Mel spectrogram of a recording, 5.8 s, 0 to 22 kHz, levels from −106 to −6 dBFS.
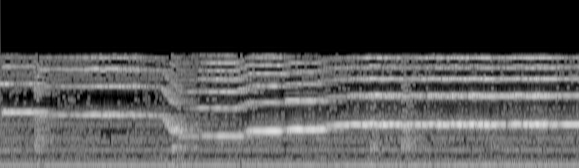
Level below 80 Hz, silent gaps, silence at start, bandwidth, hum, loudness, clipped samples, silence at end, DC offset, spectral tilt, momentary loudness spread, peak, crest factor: -58 dBFS; none; 0 s; 6 kHz; 50 Hz at -50 dBFS; -28 LUFS; under 0.1%; 0 s; under 0.1%; 1 dB/octave; 10 LU; -14 dBFS; 16 dB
